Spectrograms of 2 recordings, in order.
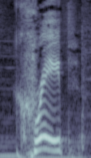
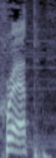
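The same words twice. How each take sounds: First: The word rhymes with grape. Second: The word is said the French way. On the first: The speaker calls it wrong. "crepe, it would, would be spelled like grape" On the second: The speaker calls it right. "is crepe, because in French you say crepe"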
